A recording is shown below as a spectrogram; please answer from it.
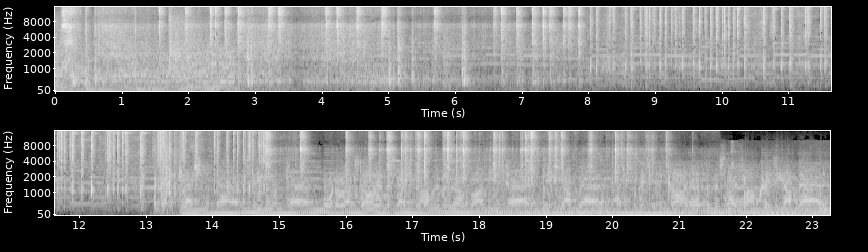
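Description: Background music, its bass falling away for about ten seconds while rapid sharp clicks and clacks of Beyblade Burst spinning tops striking each other in a plastic stadium come through. The full bass-heavy music comes back a little past halfway.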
